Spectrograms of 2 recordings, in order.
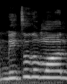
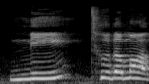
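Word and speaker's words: Neethathema: I'm like, knee to the Mon. They're like, what? How do you spell that? I'm like, N-E-E-T-H-A-T-H-E-M-A. Knee, like Nima, and then you put the in the middle.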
